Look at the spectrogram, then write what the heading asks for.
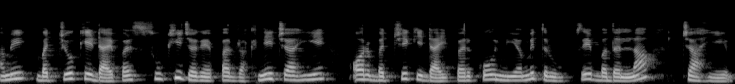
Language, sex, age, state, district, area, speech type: Hindi, female, 60+, Rajasthan, Jaipur, urban, spontaneous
